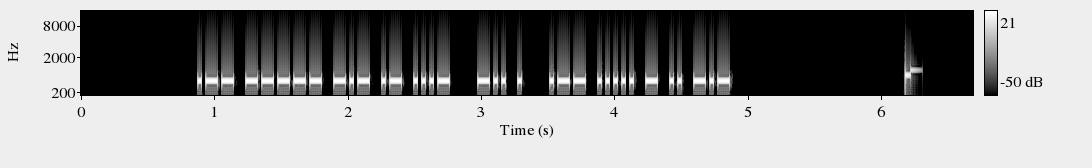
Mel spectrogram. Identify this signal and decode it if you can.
Morse code, heard as a keyed tone, about 40 wpm, 700 Hz. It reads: W0KAV DE W5TIK
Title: USA Callsign DE Callsign - 5 Characters - 40wpm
